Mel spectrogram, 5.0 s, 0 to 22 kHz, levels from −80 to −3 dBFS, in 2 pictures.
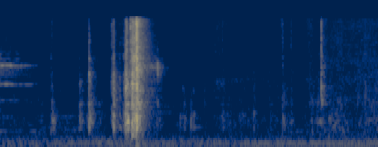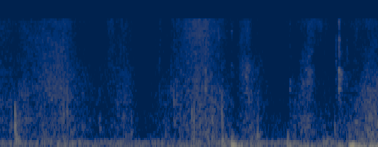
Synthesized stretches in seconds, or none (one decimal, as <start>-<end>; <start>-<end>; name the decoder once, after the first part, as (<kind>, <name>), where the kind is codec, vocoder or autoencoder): none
